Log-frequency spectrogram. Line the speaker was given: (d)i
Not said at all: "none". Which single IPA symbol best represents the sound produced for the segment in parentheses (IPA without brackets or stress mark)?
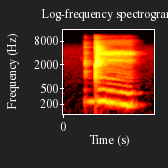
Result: d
